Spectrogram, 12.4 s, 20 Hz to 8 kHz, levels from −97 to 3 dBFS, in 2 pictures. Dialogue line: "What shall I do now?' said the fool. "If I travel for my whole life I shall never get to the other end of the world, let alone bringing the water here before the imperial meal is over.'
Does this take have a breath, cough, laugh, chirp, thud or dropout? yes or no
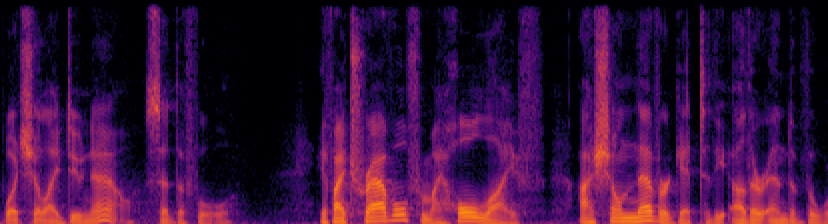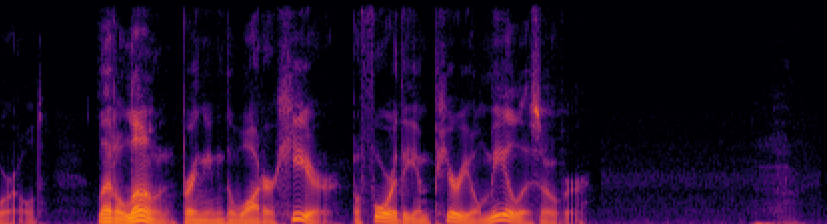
yes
